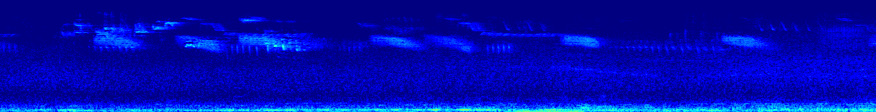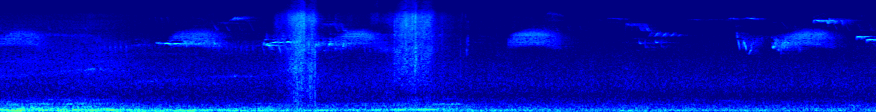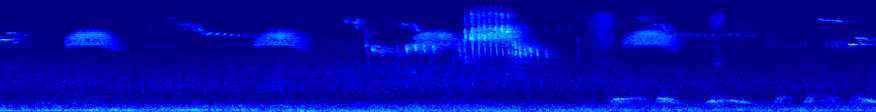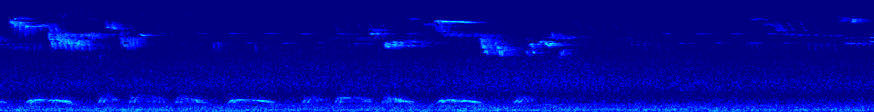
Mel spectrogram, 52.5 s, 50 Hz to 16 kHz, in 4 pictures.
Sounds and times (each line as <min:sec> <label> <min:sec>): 0:14.8 birds 0:52.5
